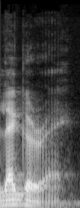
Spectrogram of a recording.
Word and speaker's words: legere: However, in third conjugation, we have no accent mark there, so instead the words are pronounced agere, curere, and legere.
